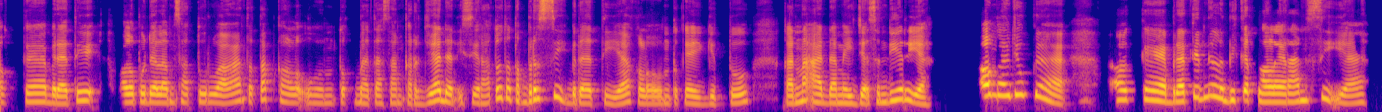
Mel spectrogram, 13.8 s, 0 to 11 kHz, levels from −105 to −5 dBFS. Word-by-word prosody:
Oke, 200 +2 -8 0.2
berarti 180 +4 +2 0.4
walaupun 205 +1 +1
dalam 200 -1 +3
satu 200 0 -9
ruangan 200 +4 0
tetap 260 +7 -5
kalau 195 -3 -3 0.2
untuk 185 0 -10
batasan 185 0 -7
kerja 190 +8 0
dan 200 -3 +2
istirahat 190 -2 -5
tuh 300 - +2
tetap 225 -7 -2
bersih 275 +4 +3
berarti 180 0 -1
ya 185 - +2
kalau 170 -2 -1
untuk 180 - -10
kayak 175 -2 0
gitu, 170 +2 -7 0.5
karena 195 +7 +1
ada 195 -1 +1
meja 185 -1 +1
sendiri 245 +6 +1
ya? - - -10 0.5
Oh 350 +3 +9
enggak 370 -1 +3
juga. 390 -3 0 0.8
Oke, 260 +1 0 0.2
berarti 225 +2 +5
ini 335 +3 -1
lebih 255 -3 +2
ke 250 - +7
toleransi 215 +6 +2 0.2
ya? 195 +3 -5
205 Hz, 160 wpm, -23 LUFS, 185-250 Hz, 0.8 s, Oh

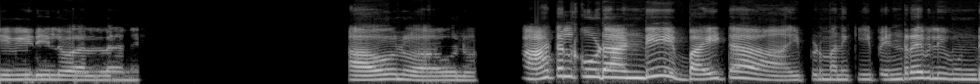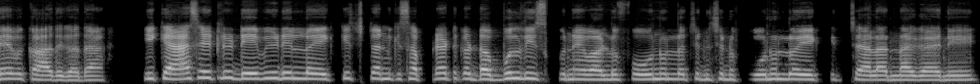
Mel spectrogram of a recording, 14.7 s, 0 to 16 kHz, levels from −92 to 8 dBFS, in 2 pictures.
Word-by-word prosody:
డివిడి‌లు 200 0 0
అల్లానే. 180 0 -5 1.7
అవును. 205 +3 +2 0.2
అవును. 175 0 -4 0.4
పాటలు 310 +9 +5
కూడా 315 -2 +6
అండి 275 +4 +6 0.3
బయట 230 +6 +2 0.5
ఇప్పుడు 205 +3 -9
మనకి 200 +1 -7
పెన్ 210 +1 -3
డ్రైవ్‌లు 260 0 +2
ఇవి 215 - -4
ఉండేవి 225 +2 -2
కాదు 190 -1 0
గదా! 180 +1 -4 0.4
ఈ - - +3
క్యాసెట్‌లు 260 +5 +3
డివిడి‌లో 245 0 +1
ఎక్కించడానికి 235 +1 -5
సెపరేట్‌గా 235 +2 -3
డబ్బులు 220 +5 +1
తీసుకునేవాళ్ళు. 210 -3 -2
ఫోనుల్లో 220 +1 -2
చిన్న 205 -3 -8
చిన్న 205 - -6
ఫోనుల్లో 220 +1 -2
ఎక్కించాలన్నా 190 -2 -3
గాని 185 0 -3
215 Hz, 120 wpm, -21 LUFS, 200-240 Hz, 1.7 s, కూడా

